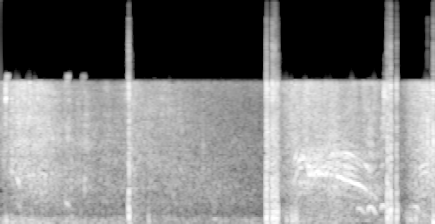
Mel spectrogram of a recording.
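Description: Aerial fireworks bursting overhead: a sharp bang about a second in, then a much louder blast near the three-second mark that stays loud afterwards, and another bang just before the end.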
